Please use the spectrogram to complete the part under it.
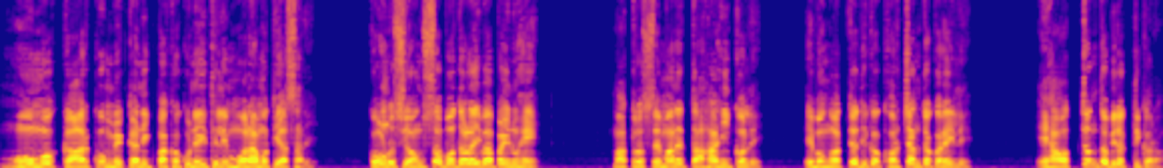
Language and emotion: Odia, angry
